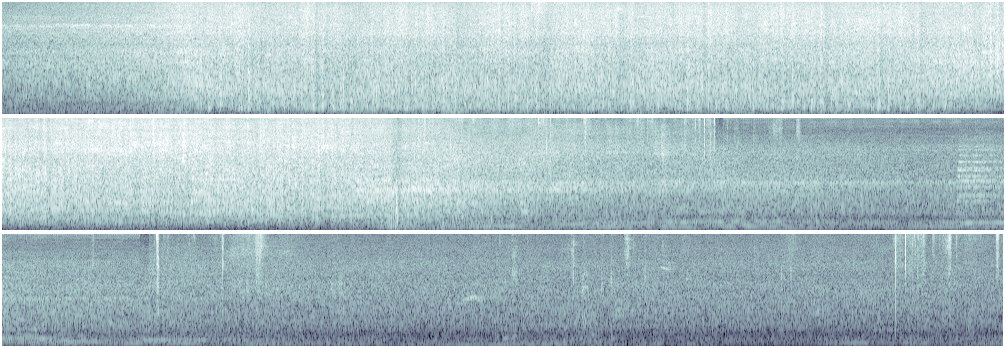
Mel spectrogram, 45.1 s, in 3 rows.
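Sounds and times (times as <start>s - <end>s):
train wheels rushing on rail: 0.1s - 27.9s.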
